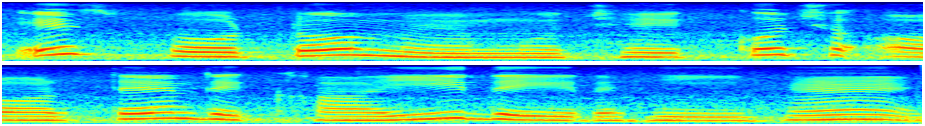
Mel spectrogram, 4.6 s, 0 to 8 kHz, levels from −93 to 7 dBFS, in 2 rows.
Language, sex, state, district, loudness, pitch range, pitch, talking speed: Hindi, female, Madhya Pradesh, Katni, -14 LUFS, 195-270 Hz, 225 Hz, 130 wpm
